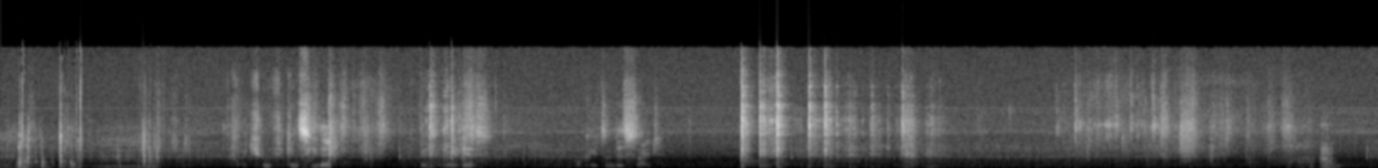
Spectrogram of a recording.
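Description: Metal clinks against a keg lid.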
